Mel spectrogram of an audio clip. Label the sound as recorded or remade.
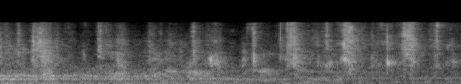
remade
